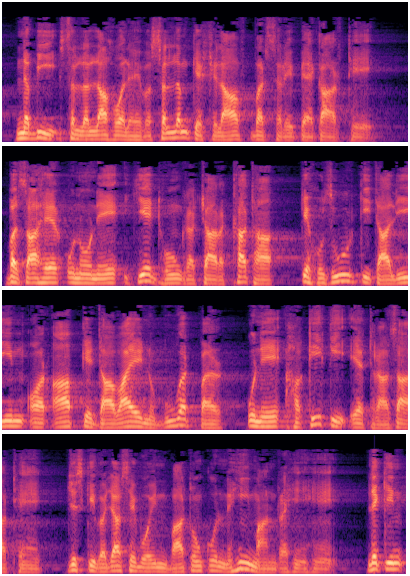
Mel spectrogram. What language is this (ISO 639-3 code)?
urd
